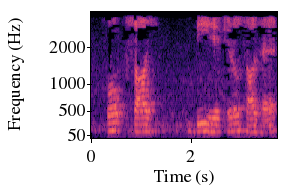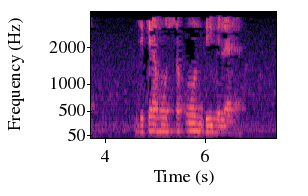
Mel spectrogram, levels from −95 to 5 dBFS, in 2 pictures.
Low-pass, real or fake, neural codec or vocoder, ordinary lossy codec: 3.6 kHz; fake; vocoder, 44.1 kHz, 128 mel bands every 256 samples, BigVGAN v2; MP3, 16 kbps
